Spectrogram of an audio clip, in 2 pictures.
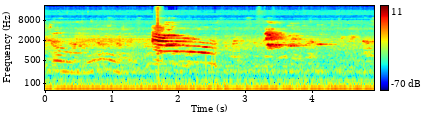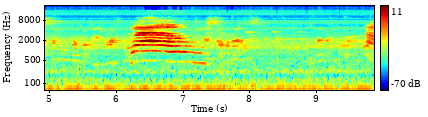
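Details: Ginger domestic cats in a New Zealand household react to their housemate's recorded sad meows from a vet visit: two loud, clear, drawn-out meows several seconds apart, with a brief human voice between them.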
